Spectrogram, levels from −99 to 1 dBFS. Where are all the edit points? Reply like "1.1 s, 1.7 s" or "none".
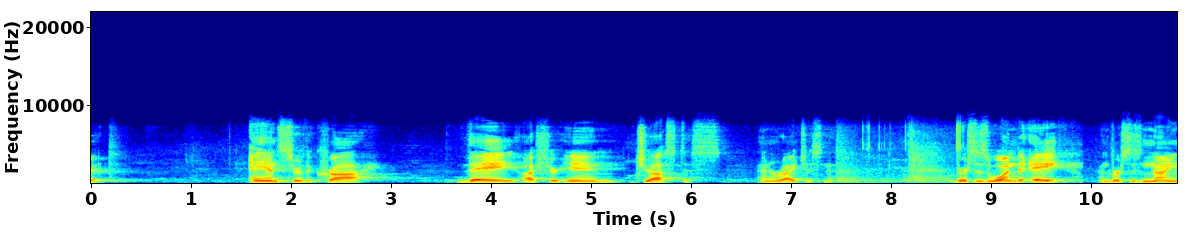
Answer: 5.3 s, 7.4 s, 9.9 s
